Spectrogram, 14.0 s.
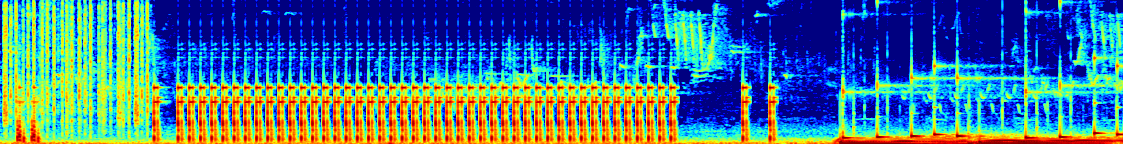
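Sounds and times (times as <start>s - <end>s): single beeps: 1.9s - 8.5s, 9.3s - 9.8s.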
